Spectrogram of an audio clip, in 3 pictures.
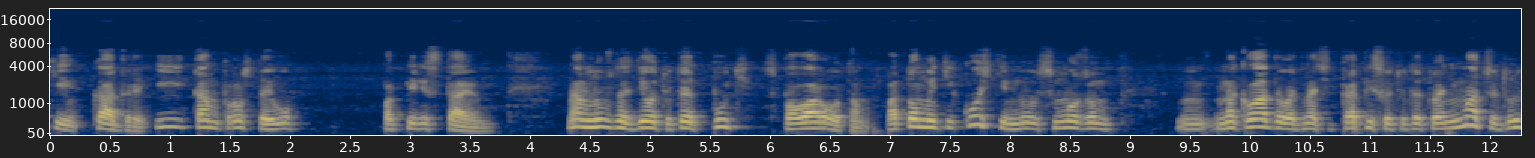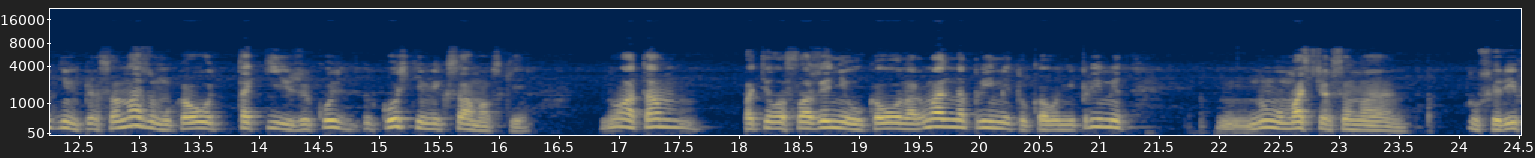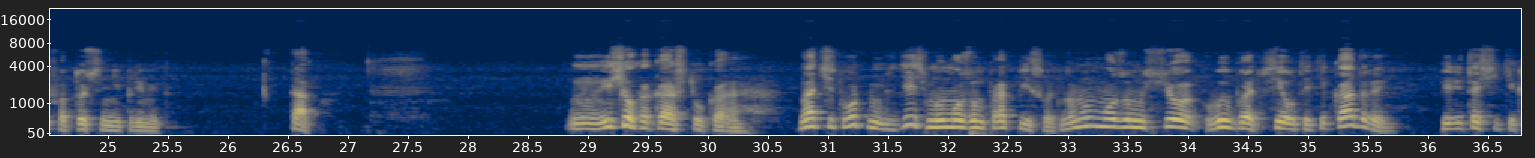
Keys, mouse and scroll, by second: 6.7 KP_3, 33.7-34.8 drag.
